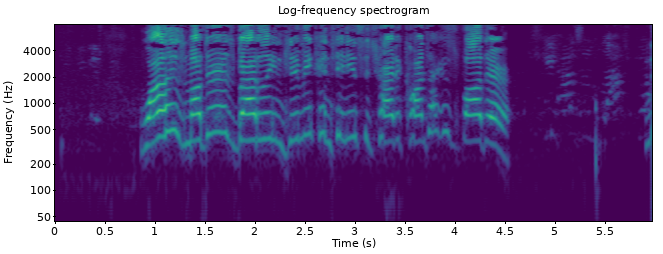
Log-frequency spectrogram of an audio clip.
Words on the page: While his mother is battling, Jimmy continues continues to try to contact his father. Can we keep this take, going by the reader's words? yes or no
no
